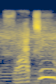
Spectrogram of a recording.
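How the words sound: The voice rises at the end.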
